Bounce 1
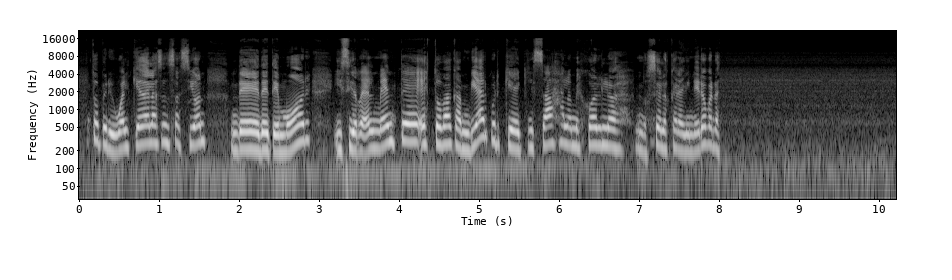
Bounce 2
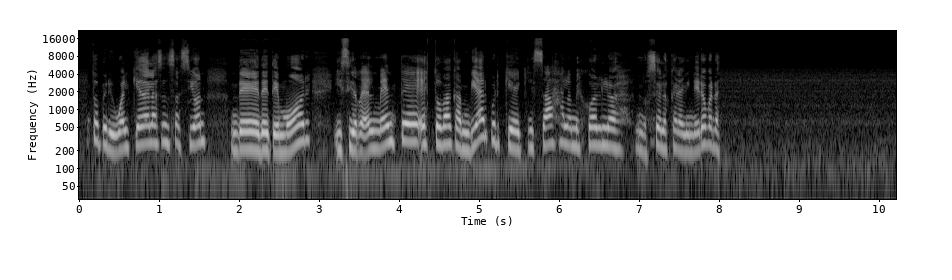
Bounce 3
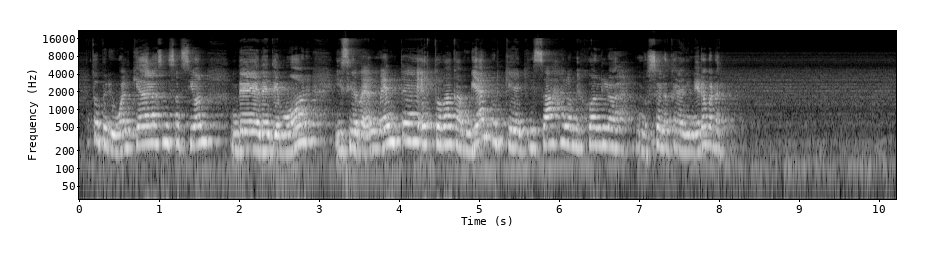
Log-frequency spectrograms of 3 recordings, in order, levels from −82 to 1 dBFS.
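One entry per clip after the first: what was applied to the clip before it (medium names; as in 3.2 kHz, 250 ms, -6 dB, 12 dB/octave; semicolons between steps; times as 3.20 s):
bass shelf 97 Hz -10 dB; trim -8 dB
reverberation RT60 1.0 s, pre-delay 3 ms, DRR 0.5 dB; in parallel at -4 dB: saturation -19.5 dBFS, distortion -14 dB; on the sum: trim +7 dB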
